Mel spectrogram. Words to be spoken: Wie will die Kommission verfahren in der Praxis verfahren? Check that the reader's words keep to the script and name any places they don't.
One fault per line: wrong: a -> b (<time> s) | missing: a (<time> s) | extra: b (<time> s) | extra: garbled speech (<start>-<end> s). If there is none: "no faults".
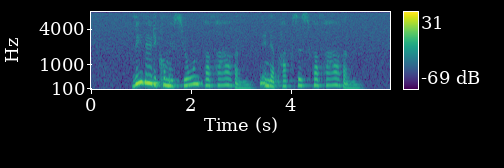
no faults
